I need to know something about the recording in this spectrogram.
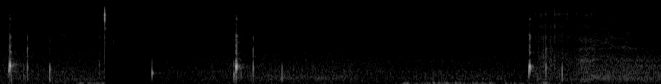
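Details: Three or four sharp, brief hiccup sounds at irregular intervals, with faint room noise.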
